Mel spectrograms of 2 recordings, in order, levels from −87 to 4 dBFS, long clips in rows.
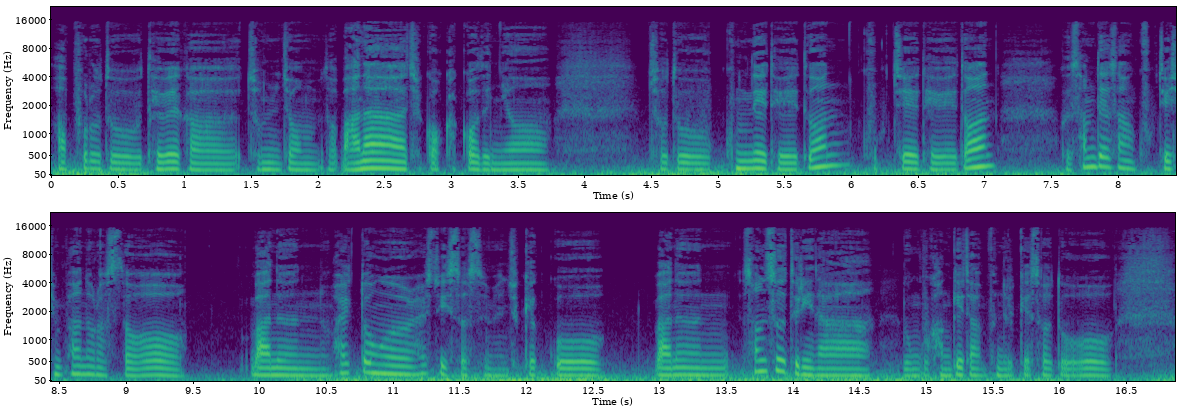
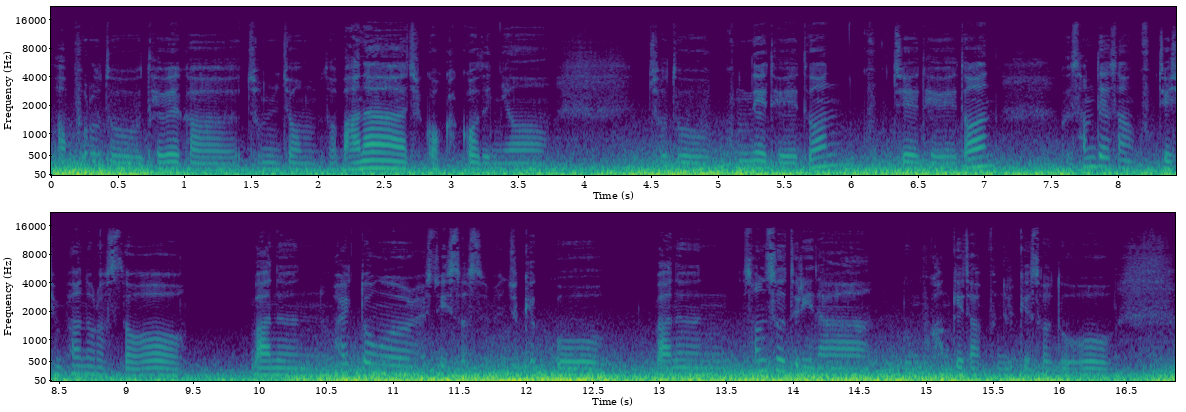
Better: first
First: wind noise on the microphone; occasional gusts; 20 dB below the speech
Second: wind noise on the microphone; heavy; 1 dB above the speech

